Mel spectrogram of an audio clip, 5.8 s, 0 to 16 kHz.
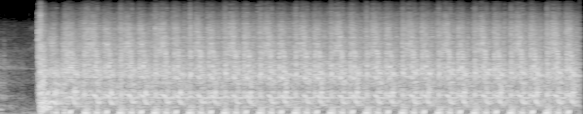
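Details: Cub Cadet GT1554 mower, sat about 10 years after being rolled over, first start on a trickle-charged battery: fires into a loose, uneven chug about three beats a second and won't hold, with black and blue smoke; water in carburetor.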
